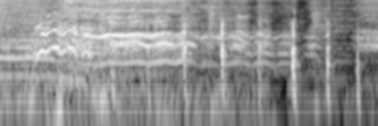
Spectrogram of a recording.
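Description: A horse lets out a loud neigh: a long quavering whinny that breaks into a series of short, sputtering pulses before fading, with no talking.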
